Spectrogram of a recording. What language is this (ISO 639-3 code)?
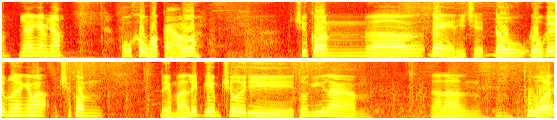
vie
